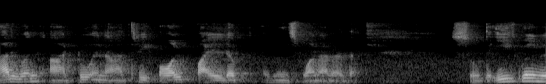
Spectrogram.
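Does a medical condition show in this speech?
No.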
